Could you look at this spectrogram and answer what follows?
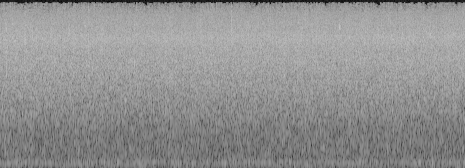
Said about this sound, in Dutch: Dit moment hier bij de waterval is van jou. Een plek waar spanning wegvloeit. Waar ruimte ontstaat.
